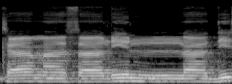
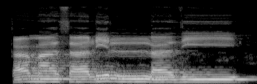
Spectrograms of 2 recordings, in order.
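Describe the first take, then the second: First: It runs on with a short final vowel. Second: It stops after a final vowel held two beats. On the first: "disambung dengan ayat setelahnya, maka dua ketukannya menjadi hilang" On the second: "Kita berhenti dengan dua ketukan"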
